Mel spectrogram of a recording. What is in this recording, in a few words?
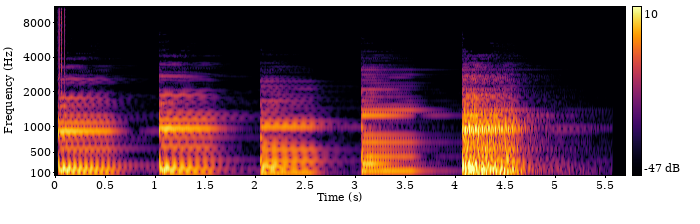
f augmented major 7th 3rd inversion on bass clef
